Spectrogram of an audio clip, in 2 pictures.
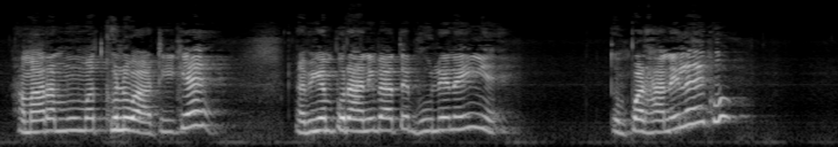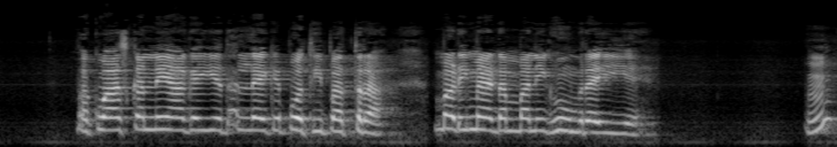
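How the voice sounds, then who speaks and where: A woman's voice: extremely high pitch, bright, forceful tone. Woman voicing a nagging old mother-in-law. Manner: taunting, nagging, sarcastic. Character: scolding sharp-tongued old mother-in-law. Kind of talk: cartoon voice acting.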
